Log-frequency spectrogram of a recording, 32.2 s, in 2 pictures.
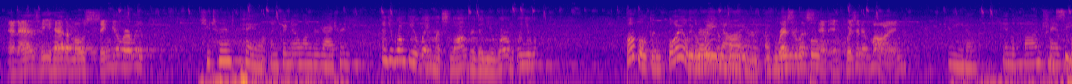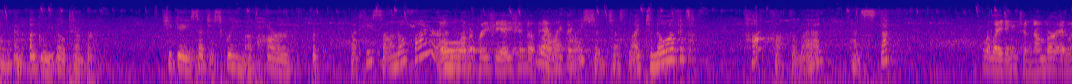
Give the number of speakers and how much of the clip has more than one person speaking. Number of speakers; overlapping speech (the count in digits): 5, about 14%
